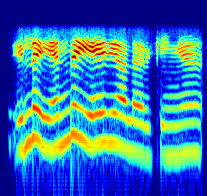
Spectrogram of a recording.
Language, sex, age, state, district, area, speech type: Tamil, female, 45-60, Tamil Nadu, Viluppuram, urban, conversation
